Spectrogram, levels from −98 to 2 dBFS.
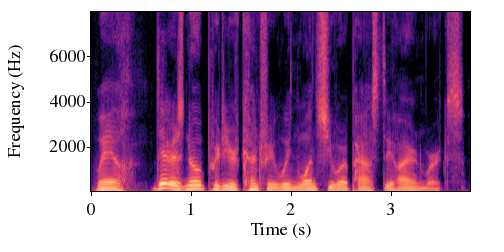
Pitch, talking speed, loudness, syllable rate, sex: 125 Hz, 220 wpm, -18 LUFS, 5.4 syllables/s, male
